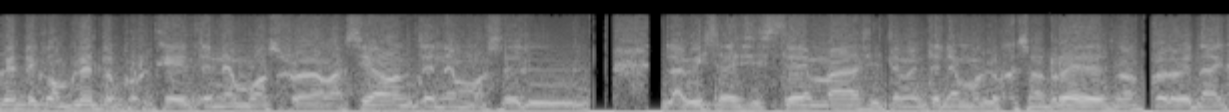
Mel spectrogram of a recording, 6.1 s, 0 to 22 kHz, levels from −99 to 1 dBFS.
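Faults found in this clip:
Harsh, buzzy distortion throughout the speech clip, with noise filling the pauses. Likely a stuck bit in the converter or data line, with an error step of around -25 dBFS. Unlike clipping, it persists at low levels and in silence, not just on peaks.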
